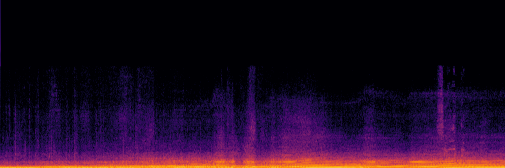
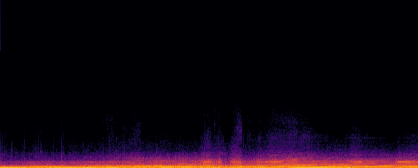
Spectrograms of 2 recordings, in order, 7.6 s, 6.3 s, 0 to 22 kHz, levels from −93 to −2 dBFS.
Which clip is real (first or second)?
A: first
